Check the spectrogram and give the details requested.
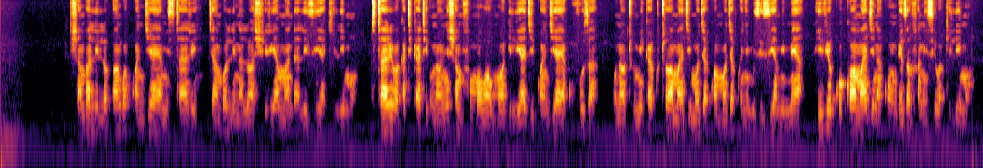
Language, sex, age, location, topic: Swahili, male, 25-35, Nairobi, agriculture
